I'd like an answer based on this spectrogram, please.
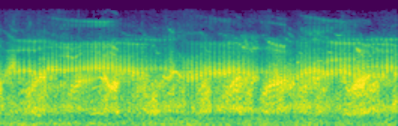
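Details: Frogs calling in the water, a dense chorus of rapid croaks and trills layered over one another, with brief rising notes standing out around the middle and end; steady throughout with no other sounds.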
